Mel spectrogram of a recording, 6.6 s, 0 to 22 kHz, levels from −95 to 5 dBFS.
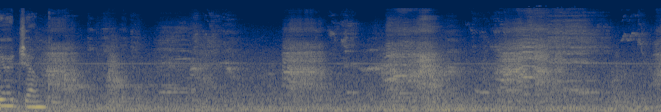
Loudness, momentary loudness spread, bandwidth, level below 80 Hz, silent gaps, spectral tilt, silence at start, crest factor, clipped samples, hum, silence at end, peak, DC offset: -36 LUFS; 10 LU; 16 kHz; -48 dBFS; none; -5 dB/octave; 0 s; 18 dB; under 0.1%; none; 0 s; -18 dBFS; under 0.1%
